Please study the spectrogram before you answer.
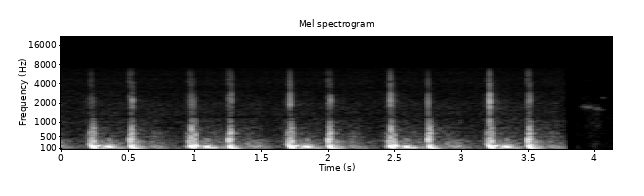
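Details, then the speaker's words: Pediatric Still's murmur: regular heartbeat near 80/min with soft, vibratory, musical early systolic ejection murmur, grade 1–2/6, short, non-radiating, at left lower sternal border; innocent, benign. "it is non-radiating early systolic ejection mmur a low intensity between 1 to 2 over six short duration located at the left lower external border vibratory or musical quality"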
